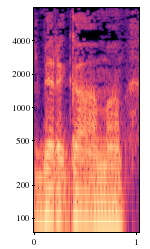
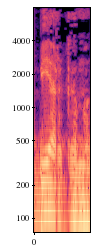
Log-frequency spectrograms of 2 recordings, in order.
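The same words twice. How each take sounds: First: The name carries the usual Russian stress placement. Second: The name carries the original Italian stress placement. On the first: This is the common Russian habit. The speaker calls it wrong. "русские обычно произносят «Бергамо»" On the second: This is how it is said in the original. The speaker calls it right. "а не «Бергамо», как в оригинале"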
